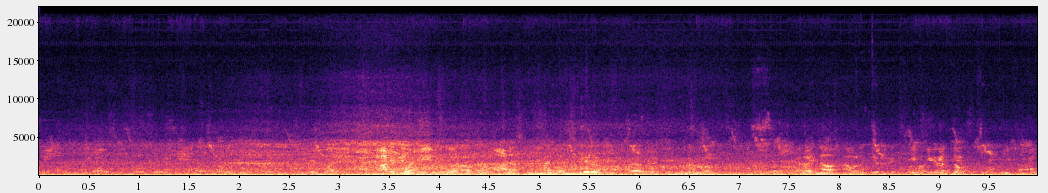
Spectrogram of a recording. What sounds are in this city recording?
person or small group talking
